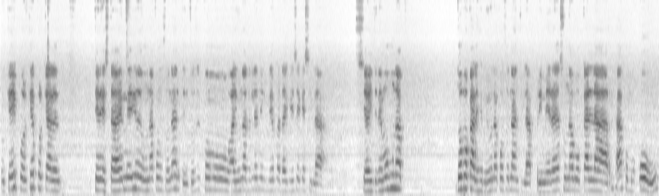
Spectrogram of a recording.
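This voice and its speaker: A man's voice: high-pitched, flat delivery, a little fast, sharp tone, a little hiss or hum, rough recording. A male teacher giving a phonics lesson to children, patiently repeating words and checking in with the class, moving between Spanish and English.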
